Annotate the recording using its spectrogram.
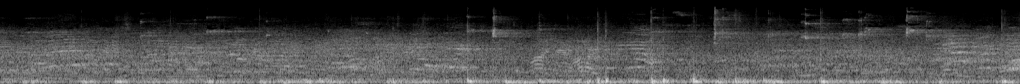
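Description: Basketball being dribbled on a hardwood gym floor, with repeated bounces, as players run the court. Sneakers squeak on the floor a few times, and players and spectators call out.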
